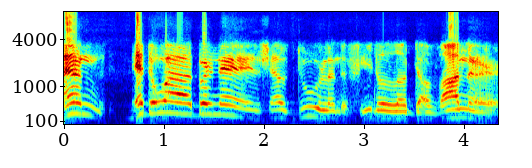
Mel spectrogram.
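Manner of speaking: fake, put-on French accent. Playing Edward Bernays in a comedy bit, answering an insult: put-on French accent. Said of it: "your accent's going all over the place".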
